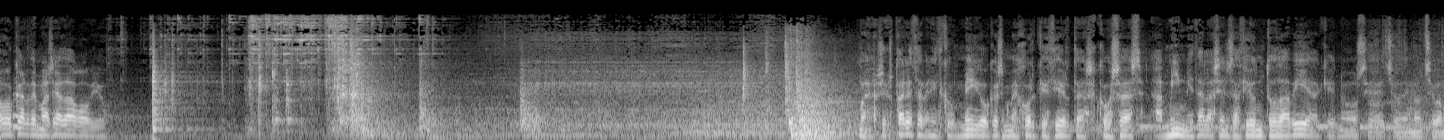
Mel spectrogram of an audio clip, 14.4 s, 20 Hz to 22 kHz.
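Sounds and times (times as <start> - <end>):
speech: 0.0 - 1.3, 8.6 - 14.4
heavy metal prison cell door being unlocked and dragged open: 3.3 - 9.1.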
